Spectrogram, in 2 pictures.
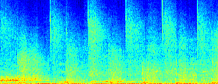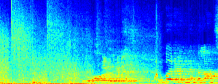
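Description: A skipping rope in use: a jumper landing on a hard floor in a steady rhythm, about two thumps a second, with voices over it.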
